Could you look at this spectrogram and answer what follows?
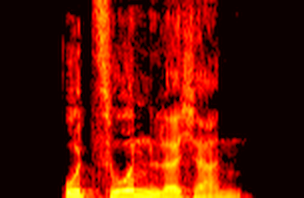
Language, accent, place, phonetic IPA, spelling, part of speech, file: German, Germany, Berlin, [oˈt͡soːnˌlœçɐn], Ozonlöchern, noun, De-Ozonlöchern.ogg
- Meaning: dative plural of Ozonloch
